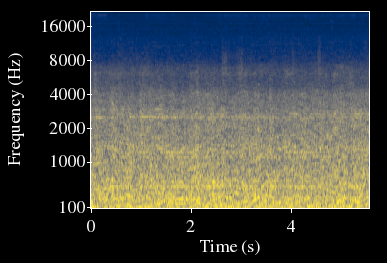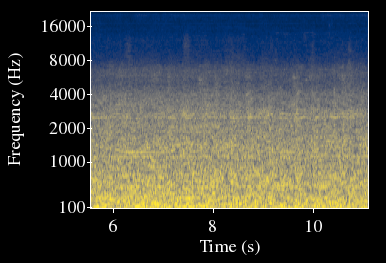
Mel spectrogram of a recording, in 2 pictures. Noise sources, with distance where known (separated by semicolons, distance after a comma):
reverse beeper, far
